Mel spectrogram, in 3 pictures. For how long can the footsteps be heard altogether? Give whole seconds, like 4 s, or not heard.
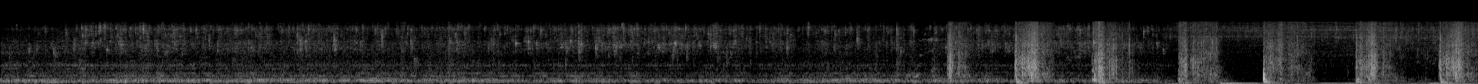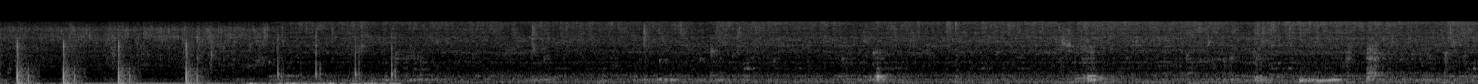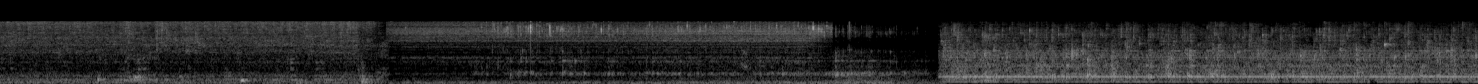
9 s.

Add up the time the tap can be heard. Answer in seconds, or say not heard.
44 s.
